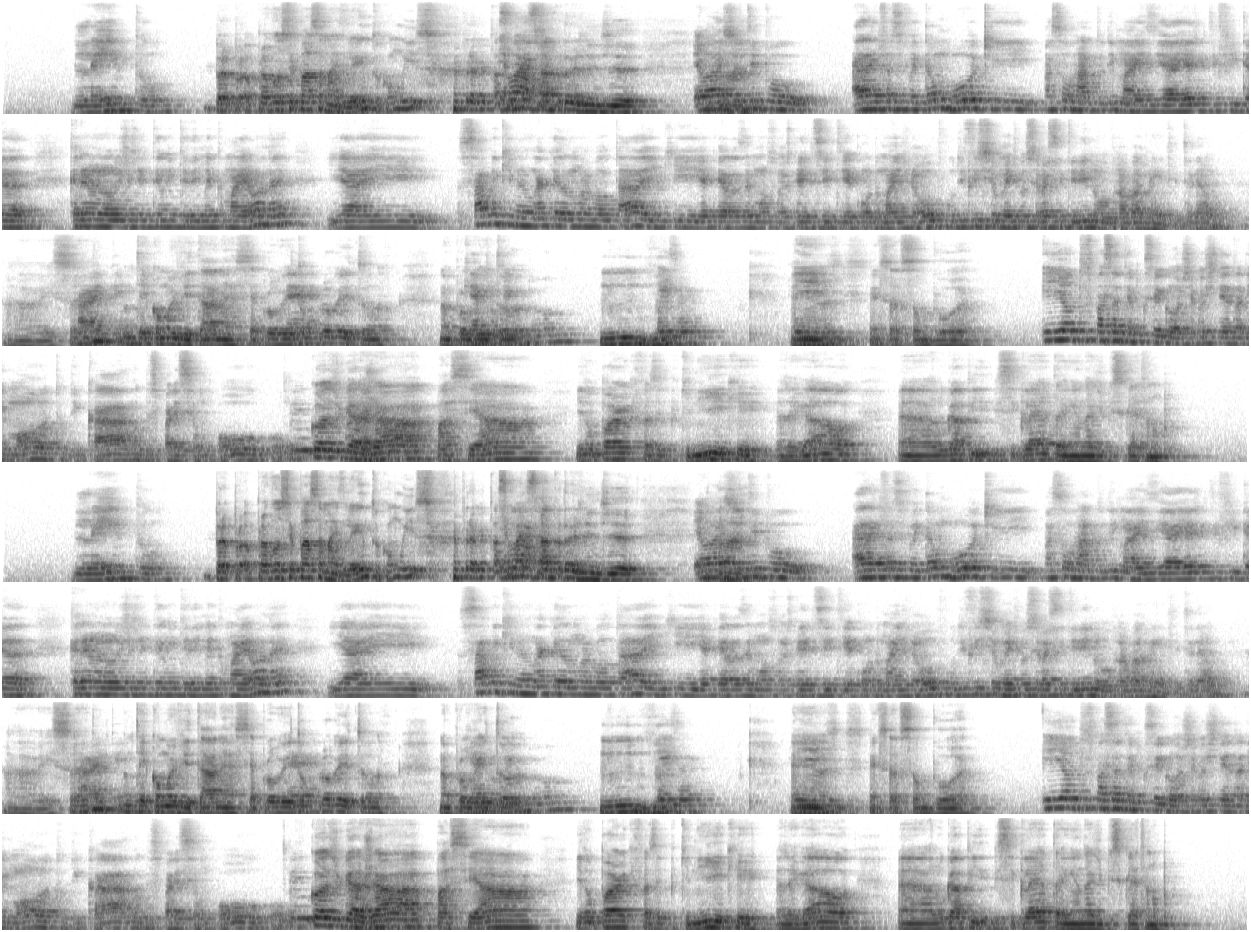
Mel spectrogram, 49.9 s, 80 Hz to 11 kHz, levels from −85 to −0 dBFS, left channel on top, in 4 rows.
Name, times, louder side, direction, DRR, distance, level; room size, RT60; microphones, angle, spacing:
voice 1, 0.7-1.7 4.9-5.5 6.9-8.0 8.5-15.4 15.7-16.7 17.0-24.6 25.7-26.3 27.8-28.1 29.6-30.6 31.5-31.9 32.8-33.2 35.3-40.4 40.8-41.6, equal, 35° left, -1 dB, 2.7 m, -28 dB
voice 2, 2.0-6.4 7.1-7.4 24.9-28.8 29.1-30.2 30.9-31.7 32.8-33.2 33.6-34.6 40.3-42.8 43.1-45.9 46.4-49.0, right 1 dB, 45° right, 4 dB, 0.8 m, -24 dB
11.0 x 3.8 x 4.8 m, 0.67 s
head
